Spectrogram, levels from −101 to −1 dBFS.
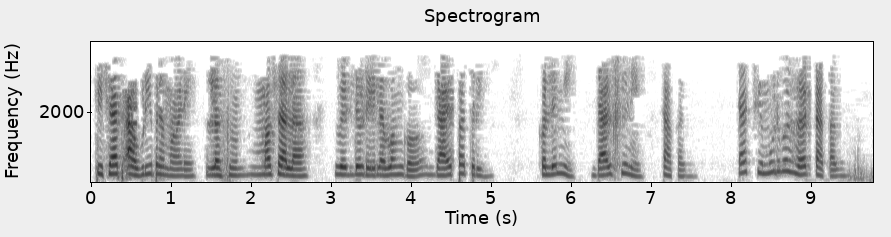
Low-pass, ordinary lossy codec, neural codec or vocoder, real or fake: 3.6 kHz; MP3, 16 kbps; vocoder, 44.1 kHz, 128 mel bands, Pupu-Vocoder; fake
